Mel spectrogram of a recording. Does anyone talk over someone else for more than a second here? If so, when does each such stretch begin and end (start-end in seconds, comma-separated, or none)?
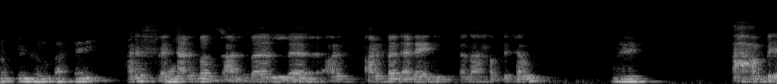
1.6-3.2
